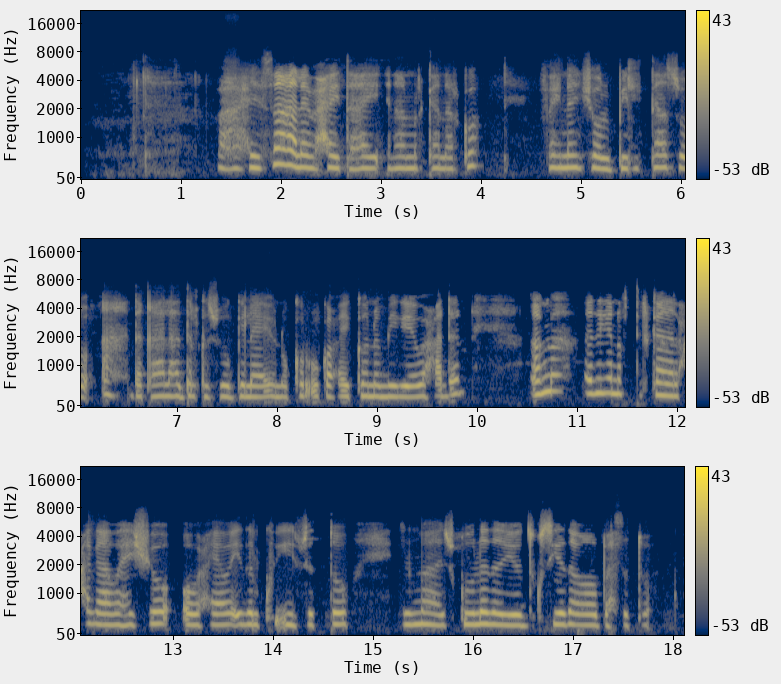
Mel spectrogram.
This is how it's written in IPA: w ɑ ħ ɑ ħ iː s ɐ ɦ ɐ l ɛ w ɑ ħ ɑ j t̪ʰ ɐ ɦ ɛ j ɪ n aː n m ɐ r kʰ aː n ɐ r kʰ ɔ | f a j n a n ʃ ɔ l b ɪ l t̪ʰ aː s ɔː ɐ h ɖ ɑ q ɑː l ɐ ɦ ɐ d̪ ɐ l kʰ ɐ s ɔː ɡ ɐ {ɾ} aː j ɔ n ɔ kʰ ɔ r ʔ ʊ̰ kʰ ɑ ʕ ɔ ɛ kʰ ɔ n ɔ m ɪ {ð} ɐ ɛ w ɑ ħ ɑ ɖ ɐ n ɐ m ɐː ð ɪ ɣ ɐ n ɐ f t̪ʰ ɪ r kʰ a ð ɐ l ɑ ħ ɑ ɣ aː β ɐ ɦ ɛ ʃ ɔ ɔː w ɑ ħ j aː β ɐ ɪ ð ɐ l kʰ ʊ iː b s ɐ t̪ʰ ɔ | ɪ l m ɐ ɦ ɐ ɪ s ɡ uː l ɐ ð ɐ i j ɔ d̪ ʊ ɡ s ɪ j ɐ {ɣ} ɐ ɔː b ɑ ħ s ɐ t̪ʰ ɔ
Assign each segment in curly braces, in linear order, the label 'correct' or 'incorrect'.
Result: incorrect: l, incorrect: ɣ, incorrect: ð

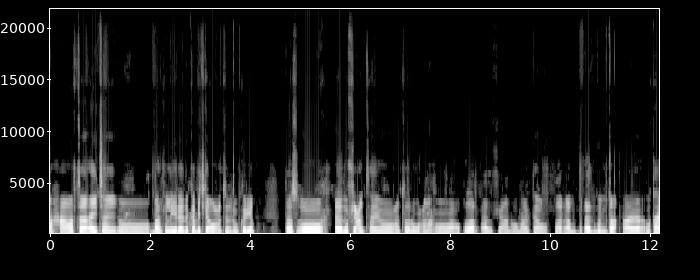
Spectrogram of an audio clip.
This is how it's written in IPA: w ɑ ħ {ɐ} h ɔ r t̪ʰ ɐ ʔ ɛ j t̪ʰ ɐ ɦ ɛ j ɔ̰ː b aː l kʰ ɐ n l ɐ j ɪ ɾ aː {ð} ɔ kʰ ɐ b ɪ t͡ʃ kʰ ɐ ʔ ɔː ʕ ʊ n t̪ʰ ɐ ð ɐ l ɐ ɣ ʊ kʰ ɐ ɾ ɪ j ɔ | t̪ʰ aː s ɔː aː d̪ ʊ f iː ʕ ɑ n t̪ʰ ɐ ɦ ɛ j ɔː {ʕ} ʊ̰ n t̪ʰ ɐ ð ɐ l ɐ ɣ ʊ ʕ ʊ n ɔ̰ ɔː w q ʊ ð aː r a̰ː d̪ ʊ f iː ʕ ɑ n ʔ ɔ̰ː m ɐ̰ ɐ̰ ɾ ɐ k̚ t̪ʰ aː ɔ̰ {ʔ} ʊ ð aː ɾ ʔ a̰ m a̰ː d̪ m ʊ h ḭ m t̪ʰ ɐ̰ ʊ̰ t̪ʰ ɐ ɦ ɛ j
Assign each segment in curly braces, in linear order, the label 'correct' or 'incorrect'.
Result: incorrect: ɑ, correct, correct, incorrect: q

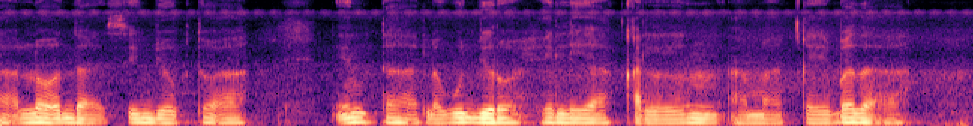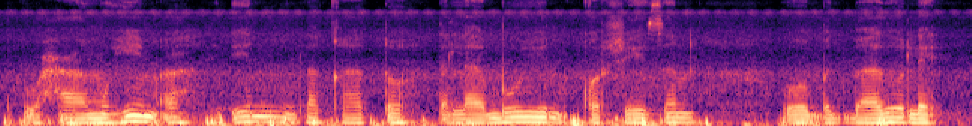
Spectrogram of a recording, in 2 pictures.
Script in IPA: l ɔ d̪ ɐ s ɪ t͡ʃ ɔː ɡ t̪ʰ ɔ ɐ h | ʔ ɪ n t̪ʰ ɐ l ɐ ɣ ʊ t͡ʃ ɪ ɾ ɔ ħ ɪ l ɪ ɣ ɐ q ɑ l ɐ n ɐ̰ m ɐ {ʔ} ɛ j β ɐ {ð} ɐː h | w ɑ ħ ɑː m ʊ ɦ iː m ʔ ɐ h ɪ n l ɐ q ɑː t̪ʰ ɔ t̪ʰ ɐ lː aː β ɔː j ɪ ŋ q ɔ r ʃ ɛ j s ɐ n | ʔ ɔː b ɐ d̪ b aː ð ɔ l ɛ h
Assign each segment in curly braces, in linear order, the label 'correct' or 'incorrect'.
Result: incorrect: q, correct

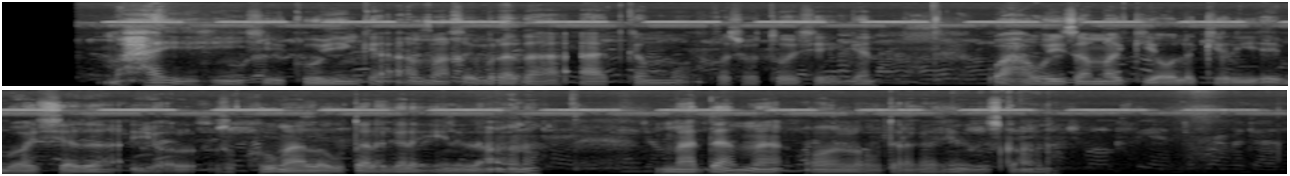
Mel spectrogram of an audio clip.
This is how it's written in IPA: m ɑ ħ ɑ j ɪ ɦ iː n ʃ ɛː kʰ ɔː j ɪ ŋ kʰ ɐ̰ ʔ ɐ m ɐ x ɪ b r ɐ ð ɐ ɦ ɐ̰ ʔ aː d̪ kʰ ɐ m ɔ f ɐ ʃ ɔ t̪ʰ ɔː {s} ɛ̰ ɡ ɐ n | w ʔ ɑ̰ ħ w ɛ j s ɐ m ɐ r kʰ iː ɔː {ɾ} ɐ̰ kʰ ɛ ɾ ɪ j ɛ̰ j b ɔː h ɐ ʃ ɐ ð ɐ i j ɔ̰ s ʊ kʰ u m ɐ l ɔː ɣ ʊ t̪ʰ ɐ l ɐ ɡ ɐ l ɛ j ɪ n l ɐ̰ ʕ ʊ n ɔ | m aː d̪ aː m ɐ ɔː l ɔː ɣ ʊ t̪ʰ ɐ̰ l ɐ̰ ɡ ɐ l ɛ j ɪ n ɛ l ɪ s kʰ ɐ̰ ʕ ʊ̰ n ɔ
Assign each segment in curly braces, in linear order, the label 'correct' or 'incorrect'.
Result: incorrect: ʃ, incorrect: l

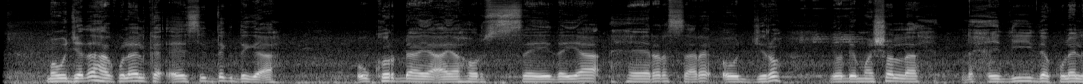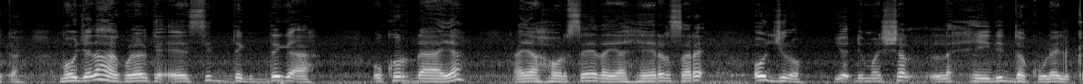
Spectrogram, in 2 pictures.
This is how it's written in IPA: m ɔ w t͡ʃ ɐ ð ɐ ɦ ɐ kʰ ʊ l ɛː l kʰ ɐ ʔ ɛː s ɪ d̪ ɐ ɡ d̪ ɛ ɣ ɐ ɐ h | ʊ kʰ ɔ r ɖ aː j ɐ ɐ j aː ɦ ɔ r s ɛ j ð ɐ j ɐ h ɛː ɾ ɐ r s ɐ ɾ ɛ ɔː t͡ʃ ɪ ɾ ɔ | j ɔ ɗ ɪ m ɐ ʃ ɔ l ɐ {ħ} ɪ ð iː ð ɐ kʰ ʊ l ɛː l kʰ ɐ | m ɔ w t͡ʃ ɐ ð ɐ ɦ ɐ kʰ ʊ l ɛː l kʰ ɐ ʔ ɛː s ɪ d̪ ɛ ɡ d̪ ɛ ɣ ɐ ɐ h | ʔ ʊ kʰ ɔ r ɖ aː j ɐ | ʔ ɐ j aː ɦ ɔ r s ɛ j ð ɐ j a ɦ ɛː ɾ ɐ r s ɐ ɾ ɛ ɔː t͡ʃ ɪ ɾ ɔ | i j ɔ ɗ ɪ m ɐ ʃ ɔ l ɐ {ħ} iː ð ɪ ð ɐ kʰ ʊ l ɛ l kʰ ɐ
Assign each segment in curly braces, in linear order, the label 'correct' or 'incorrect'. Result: correct, correct

